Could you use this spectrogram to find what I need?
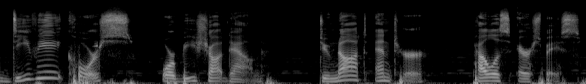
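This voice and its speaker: A man uses a booming, put-on character voice at a fairly slow pace. Faint music plays in the background. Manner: commanding, authoritative warning.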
